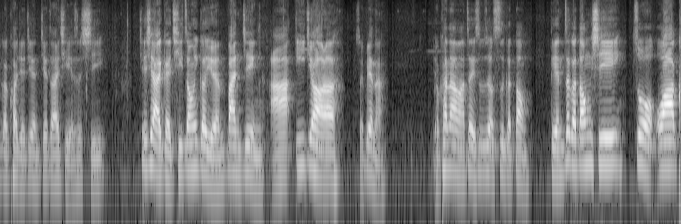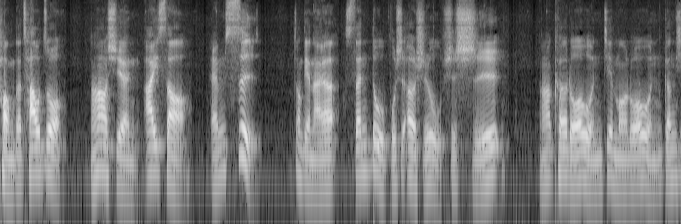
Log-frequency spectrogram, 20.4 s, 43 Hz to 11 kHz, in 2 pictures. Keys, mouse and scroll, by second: 0.7 click, 1.3 c, 1.7 scroll down 2, 1.8 shift+middle click, 2.0-2.4 shift+scroll up 3, 3.5 click, 3.9 r, 4.3 1, 5.1 click, 5.9 click, 6.2 scroll up 1, 6.4 click, 8.2 click, 11.1 click, 12.4 click, 12.8 click, 13.4 click, 14.4 click, 15.6 click, 17.1-18.0 typing, 18.1 click, 18.4 click, 19.3 click, 20.2 click.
